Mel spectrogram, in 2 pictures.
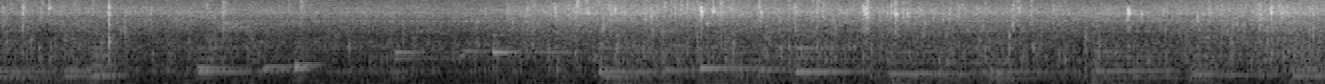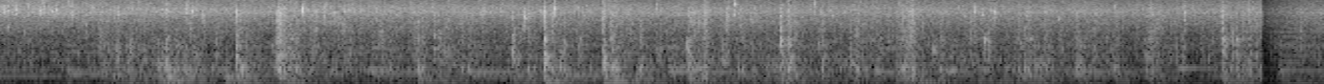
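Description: A vegetable burger patty drops into hot oil and fries with a steady, dense sizzle that swells and crackles louder partway through, over quiet background music.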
